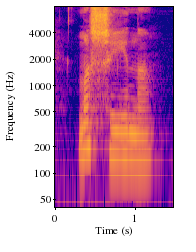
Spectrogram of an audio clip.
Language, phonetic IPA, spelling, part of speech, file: Ukrainian, [mɐˈʃɪnɐ], машина, noun, Uk-машина.ogg
- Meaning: 1. car, automobile, motor vehicle 2. machine 3. mechanism 4. agricultural implement / farm equipment, especially a threshing machine, or tractor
